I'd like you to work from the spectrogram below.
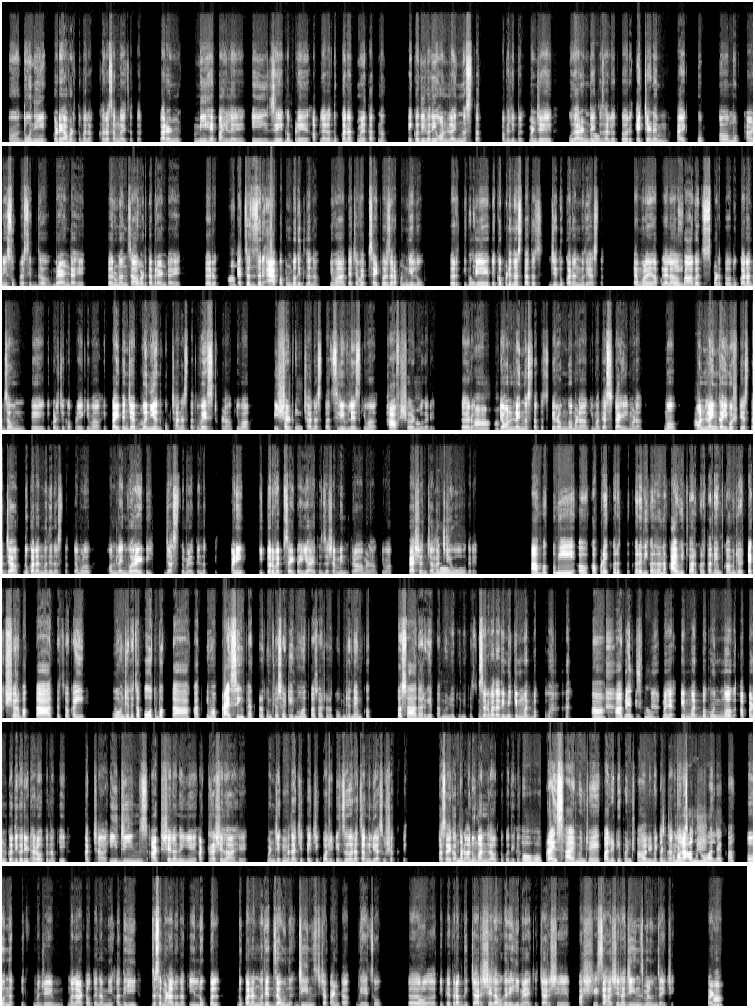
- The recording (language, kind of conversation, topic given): Marathi, podcast, सामाजिक माध्यमांमुळे तुमची कपड्यांची पसंती बदलली आहे का?
- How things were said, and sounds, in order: other background noise; tapping; in English: "स्लीवलेस"; other noise; in English: "प्राइसिंग फॅक्टर"; chuckle; in English: "प्राईस हाय"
